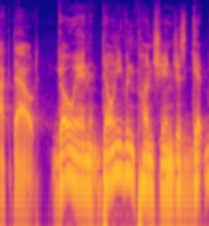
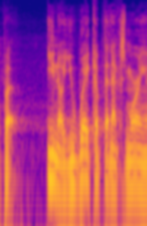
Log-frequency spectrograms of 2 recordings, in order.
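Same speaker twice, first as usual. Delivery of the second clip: ordinary delivery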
